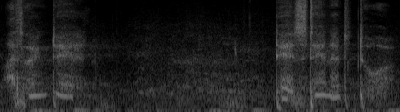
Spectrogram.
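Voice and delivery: urgent hushed whisper. Acted. Boy warns brother dad's at the door, whispering. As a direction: whisper a warning. Warning that dad is there.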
